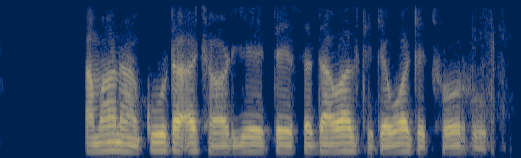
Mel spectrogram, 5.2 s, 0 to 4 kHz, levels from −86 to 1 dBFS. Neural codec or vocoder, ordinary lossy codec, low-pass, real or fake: none; Opus, 32 kbps; 3.6 kHz; real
